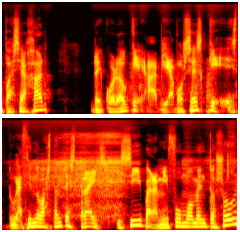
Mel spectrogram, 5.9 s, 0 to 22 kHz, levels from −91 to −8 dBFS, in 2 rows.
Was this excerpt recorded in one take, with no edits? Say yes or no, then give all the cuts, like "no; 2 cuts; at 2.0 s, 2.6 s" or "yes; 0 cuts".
yes; 0 cuts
